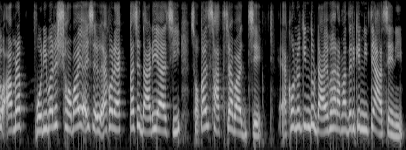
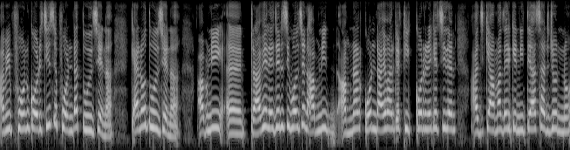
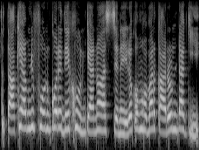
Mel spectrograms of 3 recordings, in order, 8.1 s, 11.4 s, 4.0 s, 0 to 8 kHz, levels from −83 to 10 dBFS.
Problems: none marked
